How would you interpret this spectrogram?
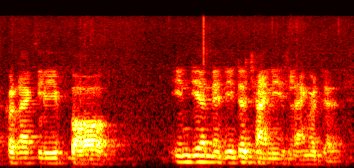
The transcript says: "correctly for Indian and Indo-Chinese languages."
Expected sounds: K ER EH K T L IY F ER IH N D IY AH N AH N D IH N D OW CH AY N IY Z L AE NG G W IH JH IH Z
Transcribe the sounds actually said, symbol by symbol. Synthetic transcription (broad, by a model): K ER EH K T L IY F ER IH N D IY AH N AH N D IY D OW CH AY N IY Z L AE NG G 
